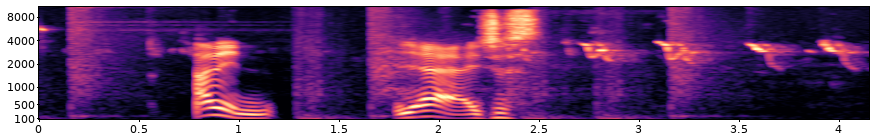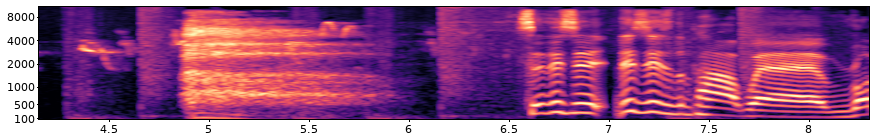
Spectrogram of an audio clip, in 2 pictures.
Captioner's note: heavy dramatic sigh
